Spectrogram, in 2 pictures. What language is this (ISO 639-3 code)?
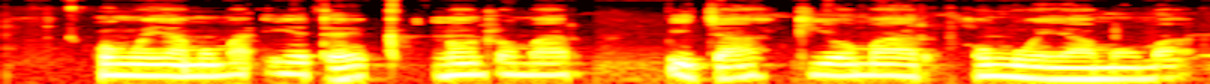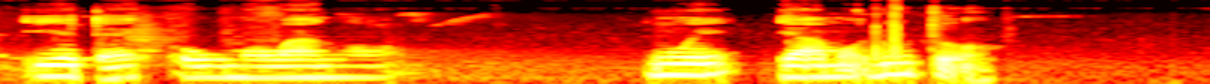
luo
